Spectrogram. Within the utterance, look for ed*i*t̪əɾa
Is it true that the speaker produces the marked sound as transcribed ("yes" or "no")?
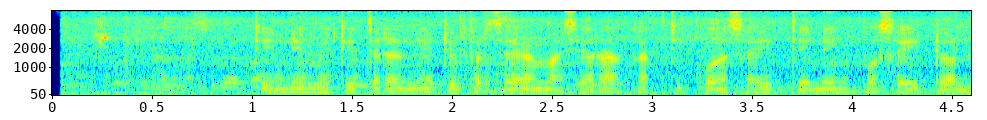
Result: yes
